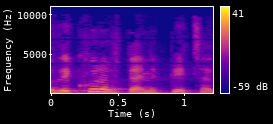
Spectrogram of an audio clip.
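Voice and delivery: ordinary talk

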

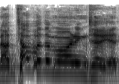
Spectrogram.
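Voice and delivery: loud hammed-up Irish greeting; Irish accent. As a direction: shout it in a mock Irish lilt. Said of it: "He went".

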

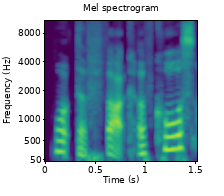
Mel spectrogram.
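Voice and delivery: ordinary delivery

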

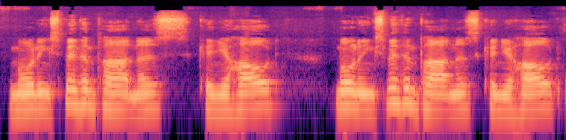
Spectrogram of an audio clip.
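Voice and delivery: brisk, rote receptionist greeting; unwilling to help. Shown as a demonstration. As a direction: rattle it off with no interest in helping. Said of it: "you don't sound like you're willing to help".

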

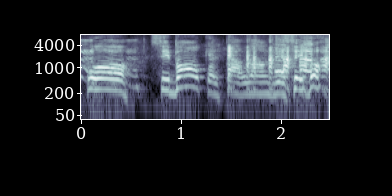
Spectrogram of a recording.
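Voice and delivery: high, excited mock boss; delighted realization. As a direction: act out a sudden happy discovery. Acts out boss's delighted realization.

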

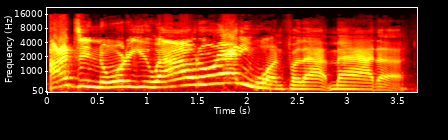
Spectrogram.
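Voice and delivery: put-on Southern accent. Co-host slipping accents mid-scene, Southern accent. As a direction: stretch the vowels into a Southern accent. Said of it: "Now I'm Southern".

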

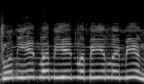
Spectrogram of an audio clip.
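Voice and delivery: high, urgent rapid pleading; frantic, out of breath. Retold or imitated. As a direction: imitate a breathless woman begging at the door. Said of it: "she's out of breath, and she's out of sorts".

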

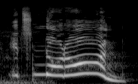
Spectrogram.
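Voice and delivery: high-pitched mock objection; mimed protest. Golfer throwing arms out at group behind, high mock protest. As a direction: stretch it high, as if calling across a fairway. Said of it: "throwing your arms out going".

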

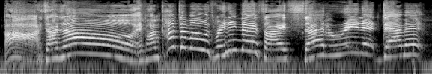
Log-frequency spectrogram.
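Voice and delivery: high, loud, wailing protest; hammed-up distress. Reluctant decoy protesting the script, melodramatic wail. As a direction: overact a tearful panic. Acted panic in movie scene.

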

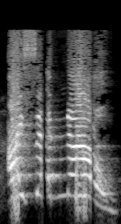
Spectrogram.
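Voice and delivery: high, loud, slow mock shout; hammed-up God putting his foot down; playful shouted final word; mock booming no. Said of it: "eventually he's like".

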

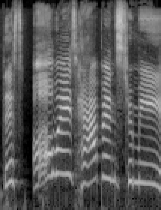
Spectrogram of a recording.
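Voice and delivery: put-on high, slow, sing-song drunk line. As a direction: say it like a tipsy embarrassed rider. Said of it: "I think I said".

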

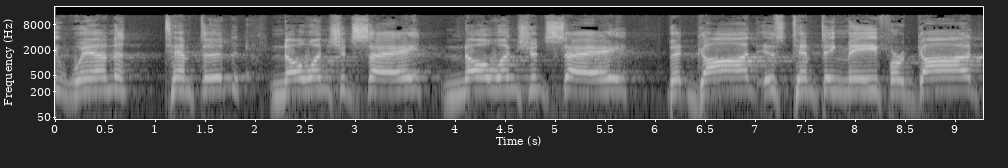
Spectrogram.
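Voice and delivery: slow, weighty quote from James; emphatic scripture reading. Shown as a demonstration. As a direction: read it slowly, every word weighed. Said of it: "he says this very emphatically".

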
